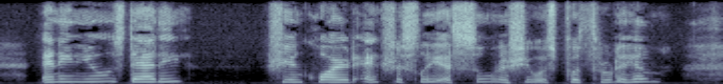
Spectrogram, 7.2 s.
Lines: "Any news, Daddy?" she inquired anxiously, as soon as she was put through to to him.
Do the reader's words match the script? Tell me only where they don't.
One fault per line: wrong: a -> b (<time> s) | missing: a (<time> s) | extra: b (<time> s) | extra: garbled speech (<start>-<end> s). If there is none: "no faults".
missing: to (6.3 s)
